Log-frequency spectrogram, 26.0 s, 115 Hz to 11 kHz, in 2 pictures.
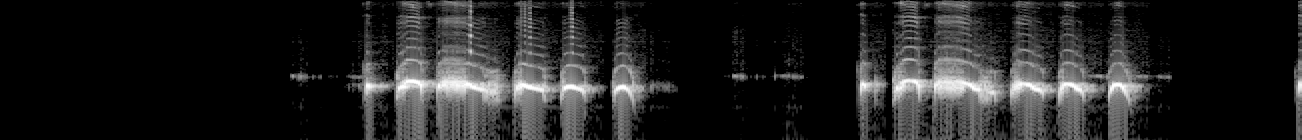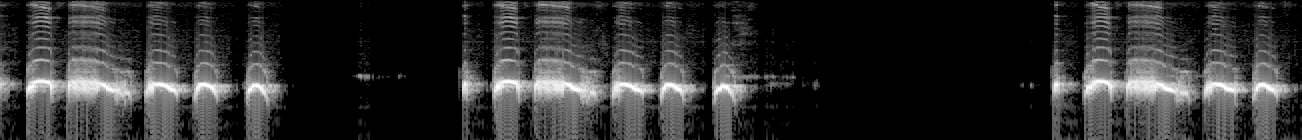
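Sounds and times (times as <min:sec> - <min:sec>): dove cooing: 0:02.9 - 0:06.7, 0:08.6 - 0:11.7, 0:13.0 - 0:16.0, 0:17.6 - 0:21.1, 0:23.6 - 0:26.0.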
